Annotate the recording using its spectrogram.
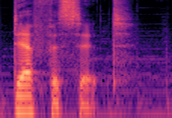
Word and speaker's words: deficit: And our last one would be deficit, three syllables. De has the short E sound, f has the short U sound, and sit sounds like what you would command a dog to do.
